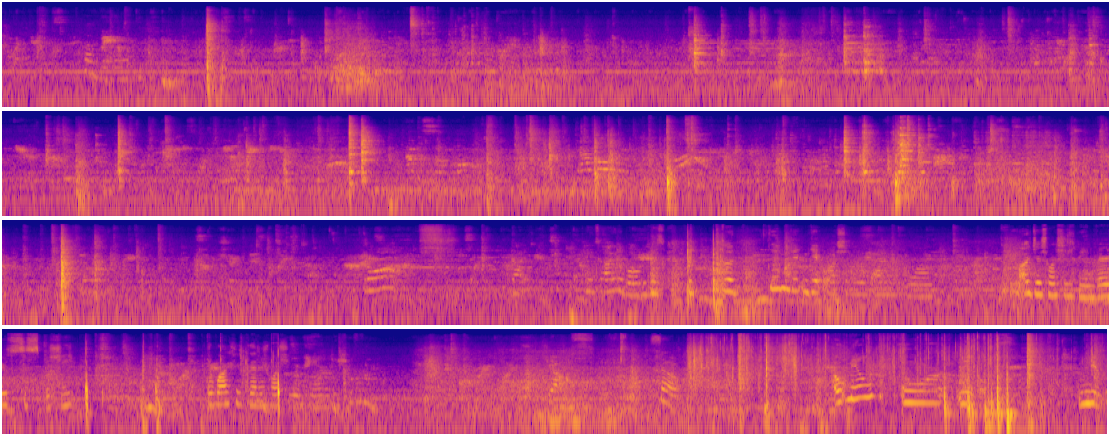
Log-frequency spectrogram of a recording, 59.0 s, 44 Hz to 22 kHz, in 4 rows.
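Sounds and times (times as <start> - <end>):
bowls and utensils clattering: 9.1 - 17.2, 24.3 - 29.5, 52.5 - 59.0.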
